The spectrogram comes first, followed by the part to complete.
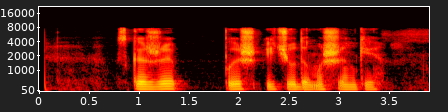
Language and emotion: Russian, neutral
